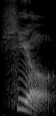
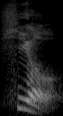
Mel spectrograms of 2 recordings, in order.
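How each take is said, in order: No difference in how they are said.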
